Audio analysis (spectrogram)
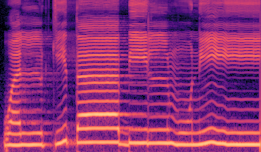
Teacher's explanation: maka lam sukun ini dibaca dengan jelas atau disebut dengan izhar qamari.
